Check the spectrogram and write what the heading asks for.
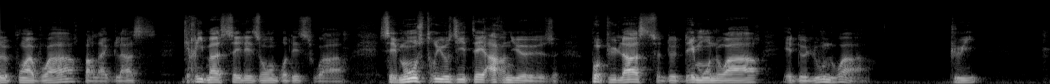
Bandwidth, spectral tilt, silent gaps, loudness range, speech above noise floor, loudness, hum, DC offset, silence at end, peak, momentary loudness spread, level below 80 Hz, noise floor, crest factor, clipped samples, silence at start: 12.5 kHz; -6 dB/octave; none; 6 LU; 40 dB; -26 LUFS; none; under 0.1%; 0.75 s; -4 dBFS; 14 LU; -56 dBFS; -65 dBFS; 22 dB; under 0.1%; 0 s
